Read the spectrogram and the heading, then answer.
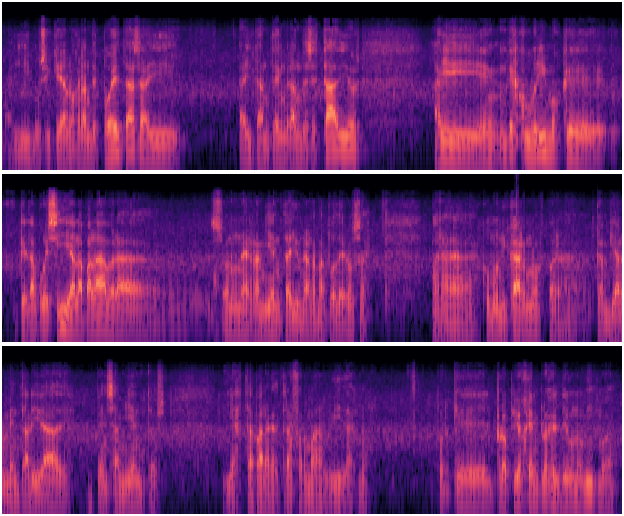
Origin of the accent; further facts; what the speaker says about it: Extremadura, Spain; de aquella mi Extremadura, de ese niño que era yo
